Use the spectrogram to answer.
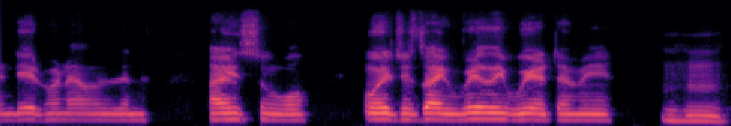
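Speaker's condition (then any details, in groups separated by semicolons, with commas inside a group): Toxic leukoencephalopathy, locked-in syndrome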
